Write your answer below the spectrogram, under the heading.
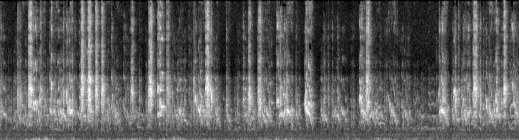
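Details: Several budgerigars calling together in a continuous flock chatter of high squeaky chirps and rasping squawks, short notes tumbling quickly over one another, with occasional low thumps in the background.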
